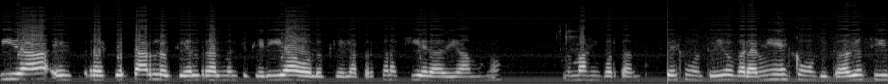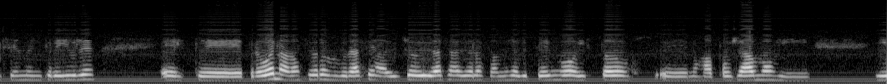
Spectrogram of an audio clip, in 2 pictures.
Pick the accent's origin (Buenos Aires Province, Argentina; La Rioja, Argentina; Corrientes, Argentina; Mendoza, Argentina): La Rioja, Argentina; Yo no vivo acá en Salta Capital, soy de La Rioja, o sea, vivo en La Rioja y estudio.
